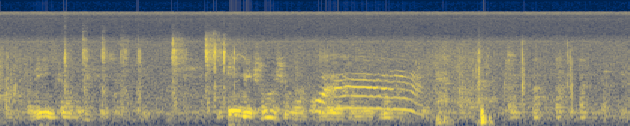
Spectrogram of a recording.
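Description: A single drawn-out meow, about a second long, rising and then falling in pitch, about halfway through, with faint low voices before it.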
